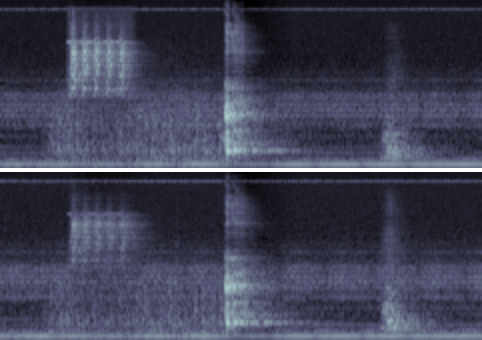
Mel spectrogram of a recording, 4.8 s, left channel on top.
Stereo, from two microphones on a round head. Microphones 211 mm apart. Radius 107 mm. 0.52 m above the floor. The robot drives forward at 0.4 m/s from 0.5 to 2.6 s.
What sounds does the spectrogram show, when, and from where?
0.7 s a bird: 60° left (ahead or behind), 0.6 m; by 1.4 s 85° left, 0.6 m
2.2 s a baby crying: 25° left (ahead or behind), 1.0 m; by 2.5 s 20° left (ahead or behind), 1.1 m
3.8 s a whoosh: 65° right (ahead or behind), 3 m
